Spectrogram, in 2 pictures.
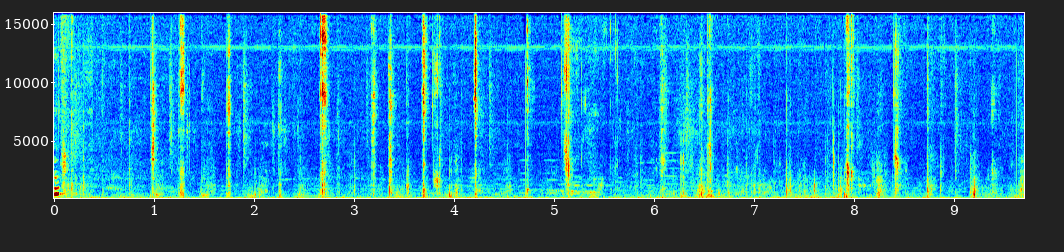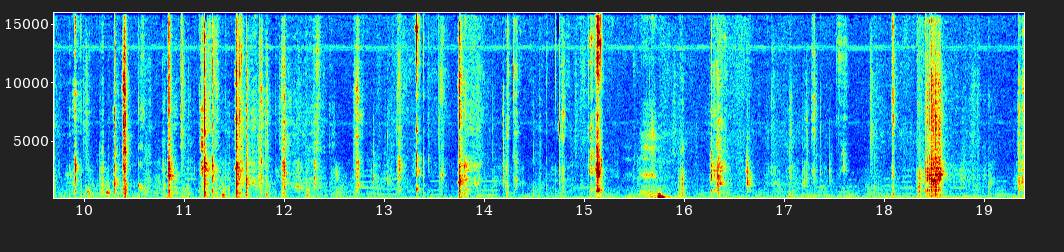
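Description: Close-miked crunching and chewing of crisp chatpatey (spicy puffed-rice mix) and panipuri shells: a dense, irregular run of small sharp crunches.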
